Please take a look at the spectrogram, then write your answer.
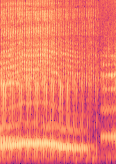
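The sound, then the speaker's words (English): A voice imitates the Jetsons' flying car from the cartoon The Jetsons with a steady, fluttery buzzing hum that drifts slightly lower in pitch for about two seconds, then breaks into a brief higher tone. “There goes the Jetson's car.”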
